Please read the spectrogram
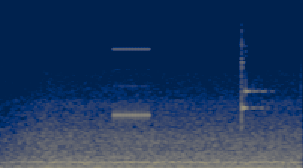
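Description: Steady low rumble of the car ferry's engines heard from the open deck. About one and a half seconds in there is a brief high trilling beep, and a little after three seconds a sharp click with a short chirp.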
